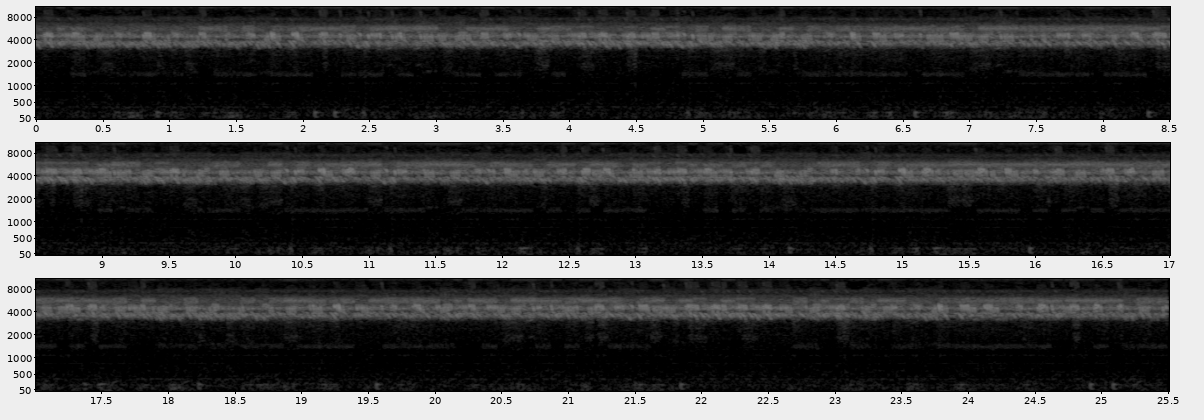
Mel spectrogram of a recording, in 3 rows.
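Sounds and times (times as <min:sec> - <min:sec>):
insects trilling: 0:00.1 - 0:25.5.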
